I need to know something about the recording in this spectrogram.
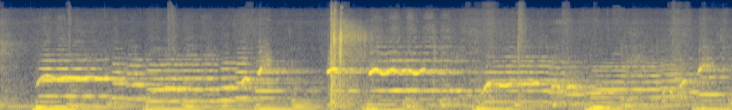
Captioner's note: Frank whistles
